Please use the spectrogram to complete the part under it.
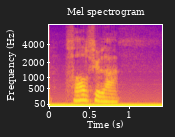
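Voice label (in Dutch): "valvula", Dutch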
